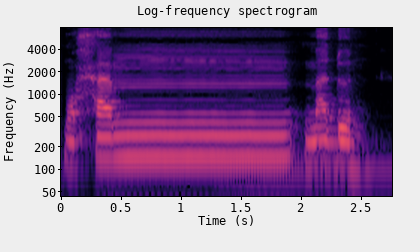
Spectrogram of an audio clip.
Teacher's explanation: میم مشدد پر غنہ ہوگا. نون مشدد اور میم مشدد جہاں پر بھی ہوتے ہیں ان پر غنہ ہوتا ہے. · تنوین کے بعد حرف حلقی کا حمزہ ہے، اظہار حلقی ہوگا، یہاں پر غنہ نہیں ہوگا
